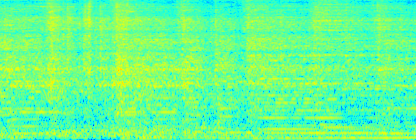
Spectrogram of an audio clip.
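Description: Music playing loudly and steadily, dense and full, with held low notes that shift every second or so.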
